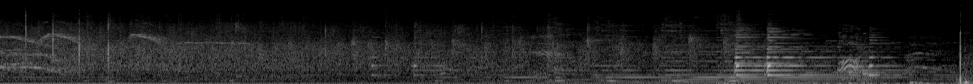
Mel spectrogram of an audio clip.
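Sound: audience applause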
